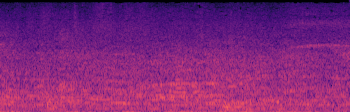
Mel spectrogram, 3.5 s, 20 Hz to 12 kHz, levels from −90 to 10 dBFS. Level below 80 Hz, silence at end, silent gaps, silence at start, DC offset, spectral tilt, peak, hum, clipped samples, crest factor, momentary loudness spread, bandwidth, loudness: -40 dBFS; 0 s; none; 0 s; under 0.1%; -5 dB/octave; -16 dBFS; none; under 0.1%; 12 dB; 3 LU; 11.5 kHz; -29 LUFS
